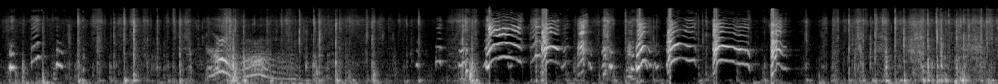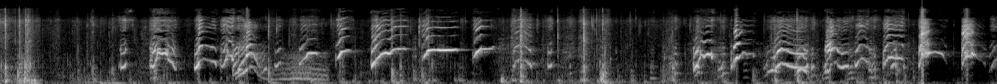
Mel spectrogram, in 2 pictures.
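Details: Flute's litter on their three-week birthday, nursing and playing: clusters of sharp, sweeping squeals and whines come in bursts separated by quieter stretches of shuffling and snuffling.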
